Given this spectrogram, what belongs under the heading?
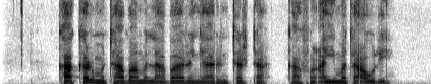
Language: Hausa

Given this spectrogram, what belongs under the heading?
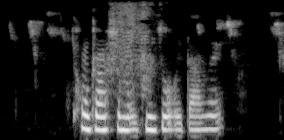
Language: Chinese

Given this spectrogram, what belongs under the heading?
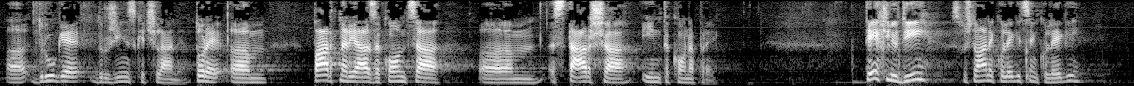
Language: Slovenian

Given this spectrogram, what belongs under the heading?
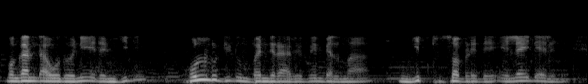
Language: Fula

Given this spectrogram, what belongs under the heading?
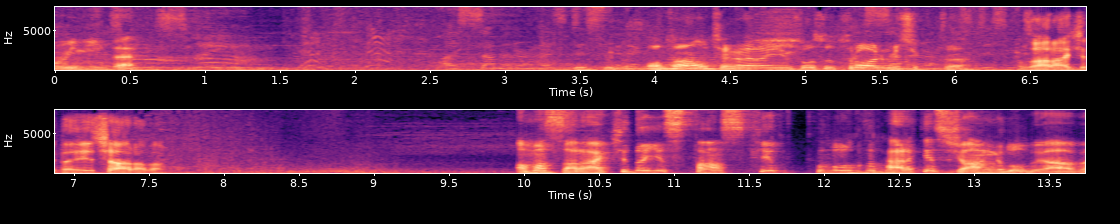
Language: Turkish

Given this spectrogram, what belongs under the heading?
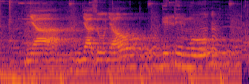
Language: Vietnamese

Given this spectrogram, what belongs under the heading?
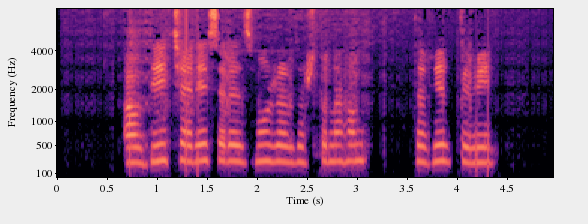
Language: Pashto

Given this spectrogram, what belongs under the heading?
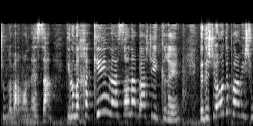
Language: Hebrew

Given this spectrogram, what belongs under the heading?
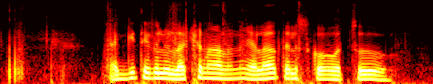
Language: Telugu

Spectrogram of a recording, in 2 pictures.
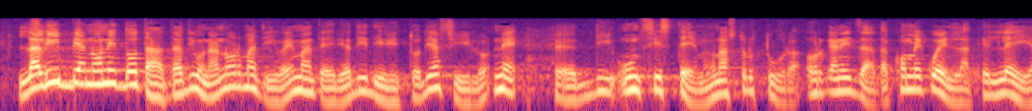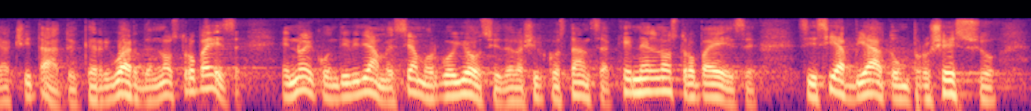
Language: Italian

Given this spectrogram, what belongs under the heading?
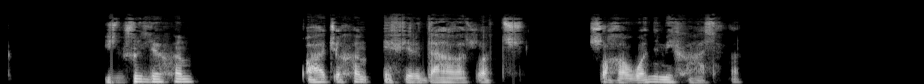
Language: Kabardian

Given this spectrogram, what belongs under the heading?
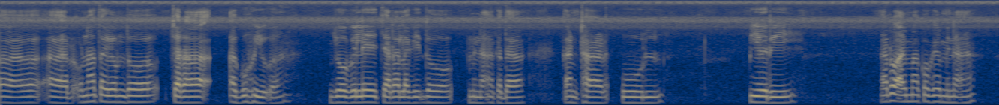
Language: Santali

